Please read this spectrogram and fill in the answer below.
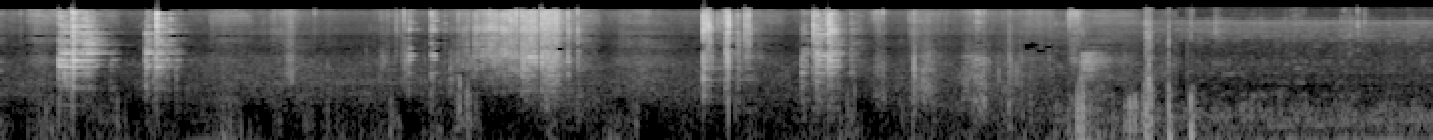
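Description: Steel hand tools and a worn steel mower blade being handled and knocked together on concrete: a scattering of sharp metal clanks and clinks, with a brief hiss about four seconds in and a low steady hum setting in near the end.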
